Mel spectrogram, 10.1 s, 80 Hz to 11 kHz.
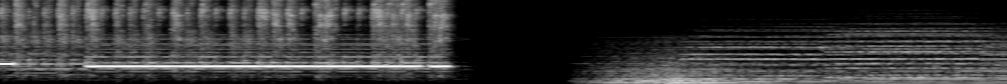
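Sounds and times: fast rattling beat: 0.0s - 4.6s
tinny electronic tune: 0.0s - 4.6s.

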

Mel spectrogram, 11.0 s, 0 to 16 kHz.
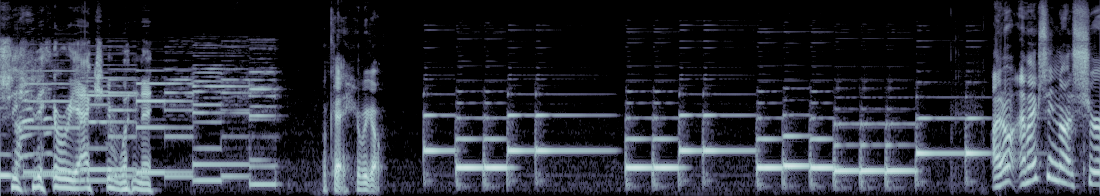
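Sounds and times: electronic piano tune: 0.0s - 2.9s, 4.2s - 10.1s.

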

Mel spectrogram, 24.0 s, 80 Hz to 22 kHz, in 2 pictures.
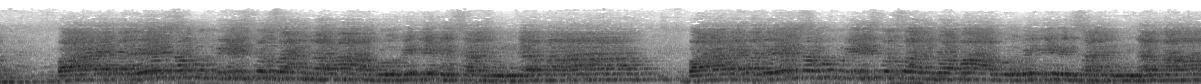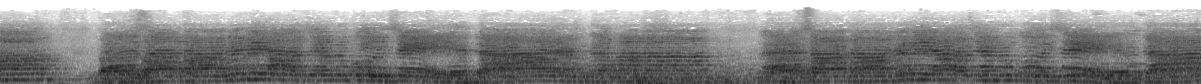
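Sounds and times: congregation singing a hymn: 0.0s - 24.0s.

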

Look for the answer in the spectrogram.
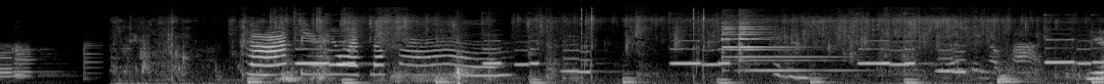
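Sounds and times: hose water splashing into pool: 1.1s - 11.0s
child's high voice: 2.4s - 5.1s, 9.4s - 11.0s.

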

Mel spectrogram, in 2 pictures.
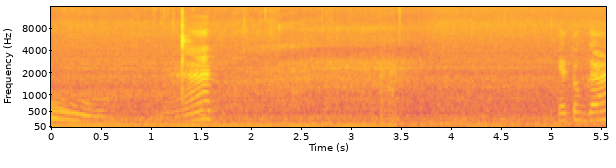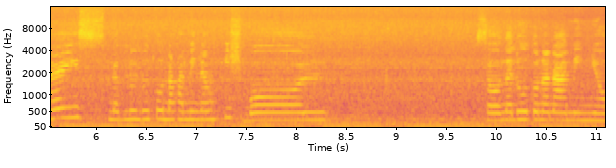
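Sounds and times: hot oil sizzling: 0.0s - 11.0s
steady low rumble: 0.0s - 11.0s.

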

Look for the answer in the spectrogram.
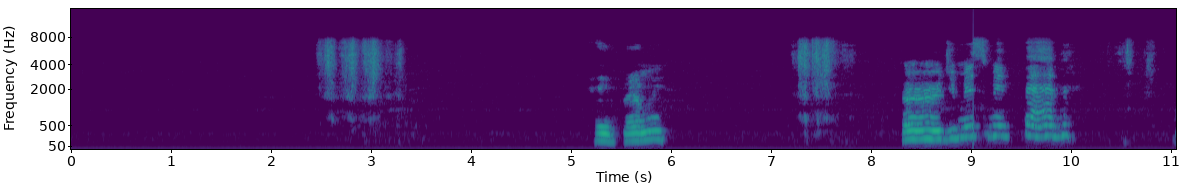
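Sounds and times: scratchy rubbing strokes: 2.4s - 3.4s, 7.2s - 7.9s, 10.4s - 11.0s.

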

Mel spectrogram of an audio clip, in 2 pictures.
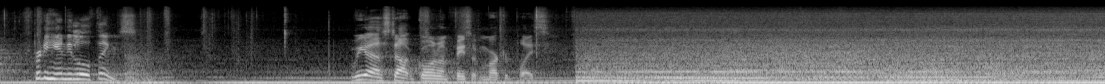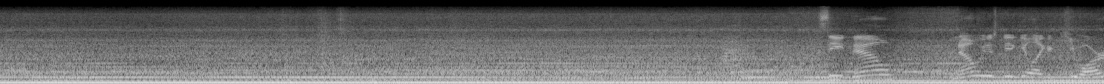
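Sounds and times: diesel engine running: 0.0s - 22.0s.

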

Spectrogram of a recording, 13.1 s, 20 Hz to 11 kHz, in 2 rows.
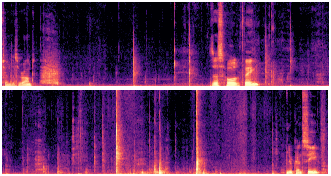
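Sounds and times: handling cables on wooden desk: 1.1s - 13.0s.

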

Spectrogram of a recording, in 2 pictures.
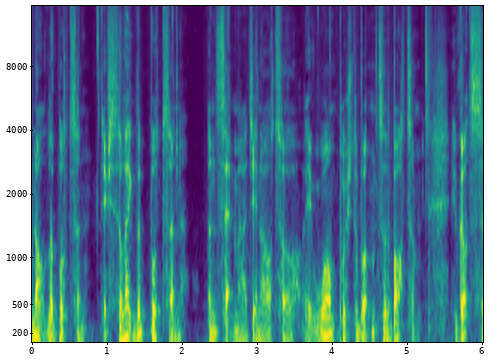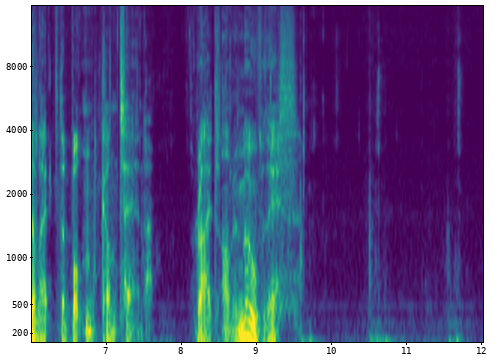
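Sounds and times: computer mouse clicks: 9.6s - 11.9s.

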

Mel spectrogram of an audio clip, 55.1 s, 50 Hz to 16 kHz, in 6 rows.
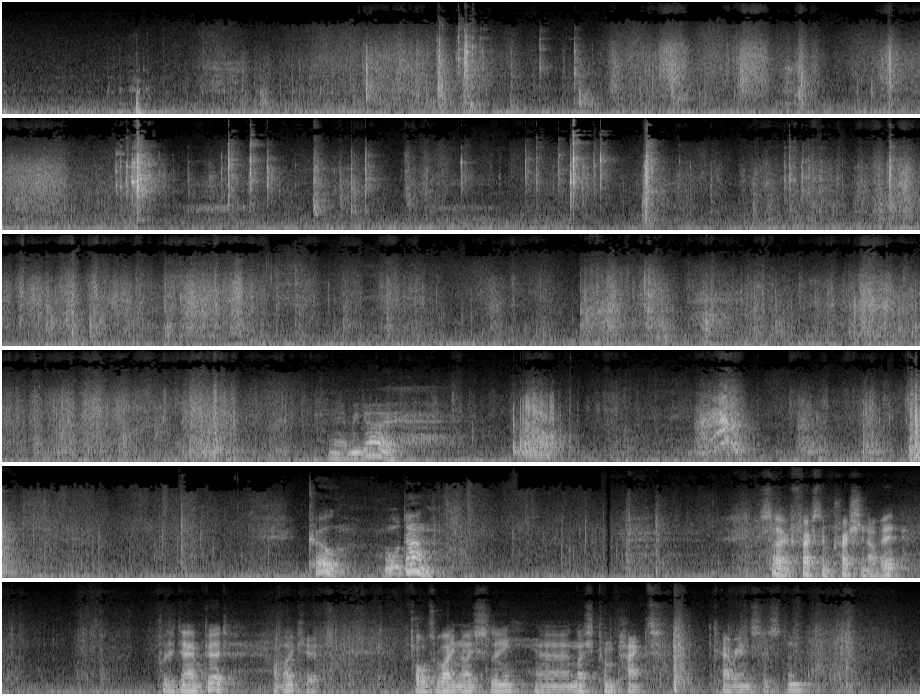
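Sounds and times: fabric rustling: 1.8s - 10.9s, 11.9s - 39.1s, 41.0s - 45.1s, 45.7s - 48.0s, 52.3s - 55.0s.

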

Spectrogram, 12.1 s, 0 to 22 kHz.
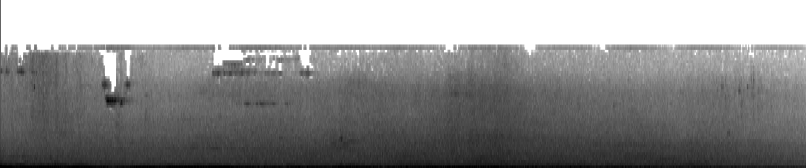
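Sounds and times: low engine-like drone: 0.0s - 6.7s.

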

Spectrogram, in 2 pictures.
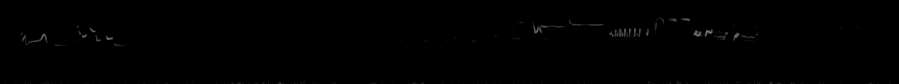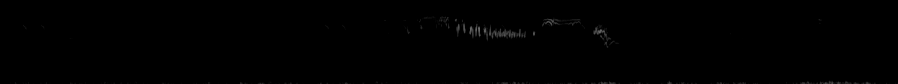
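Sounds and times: small bird chirping and singing: 0.2s - 1.4s, 2.6s - 9.9s, 12.2s - 15.3s.

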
